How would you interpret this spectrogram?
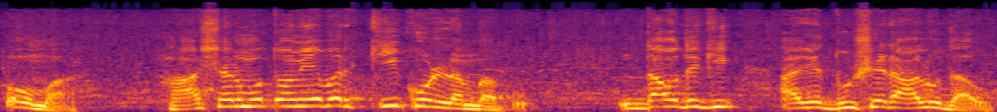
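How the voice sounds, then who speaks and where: A man voicing a meek, put-upon village husband and father in a cartoon, plaintive and expressive. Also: high-pitched, moderate pace. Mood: surprised, indignant. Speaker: cartoon voice actor.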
